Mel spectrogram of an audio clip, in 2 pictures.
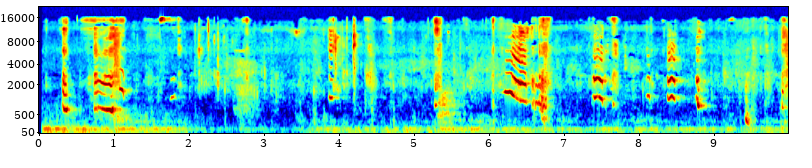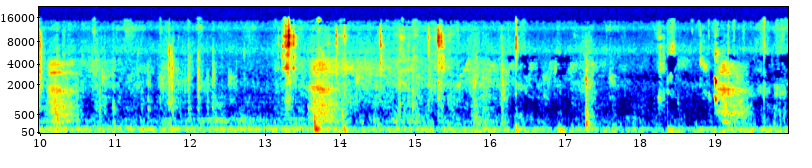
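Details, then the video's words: Five-week-old bottle-fed rescue puppies indoors in a small room, giving short high whimpers and squeaky yelps scattered through the clip over a steady low hum. "Rescue pups - Vid 1 May 21 Bottle babies 5 wks old"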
